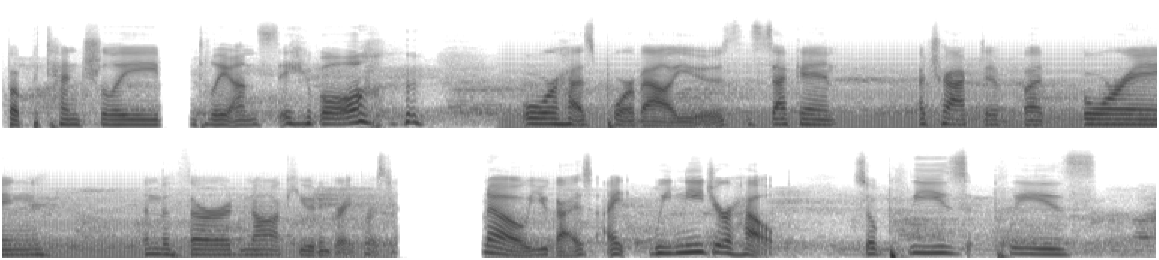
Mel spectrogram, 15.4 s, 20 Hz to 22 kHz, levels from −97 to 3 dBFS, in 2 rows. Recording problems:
muffled; slightly; fading above 3 kHz
electrical hum; noticeable; from 3.5 to 12 s; 60 Hz, 15 dB below the speech
chatter from many people; noticeable; throughout; 15 dB below the speech
audio cutting out; at 1 s and at 10 s for 0.5 s

